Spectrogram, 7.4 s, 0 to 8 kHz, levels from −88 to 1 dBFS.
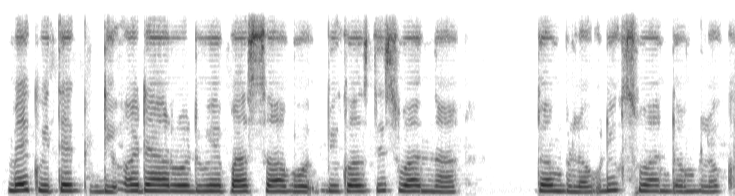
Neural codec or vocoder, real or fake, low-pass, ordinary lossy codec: vocoder, 22.05 kHz, 80 mel bands, HiFi-GAN; fake; 7.2 kHz; none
